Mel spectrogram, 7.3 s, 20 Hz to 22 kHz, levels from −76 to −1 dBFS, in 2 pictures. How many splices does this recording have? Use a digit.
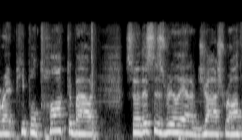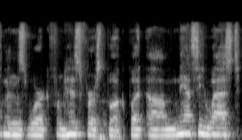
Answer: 0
